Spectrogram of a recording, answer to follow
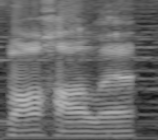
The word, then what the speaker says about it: VA-11 HALL-A: Good thing it's actually called Valhalla. The funny numbers and letters are just a code.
